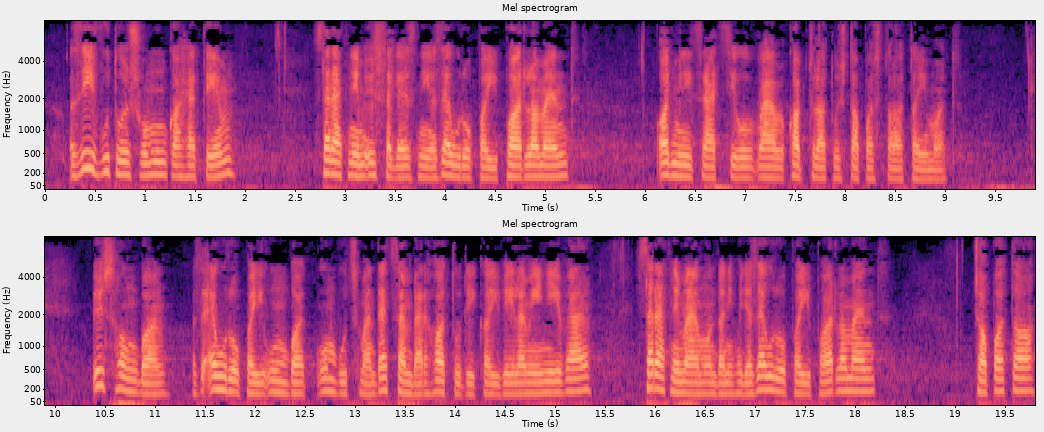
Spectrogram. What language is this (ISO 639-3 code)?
hun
